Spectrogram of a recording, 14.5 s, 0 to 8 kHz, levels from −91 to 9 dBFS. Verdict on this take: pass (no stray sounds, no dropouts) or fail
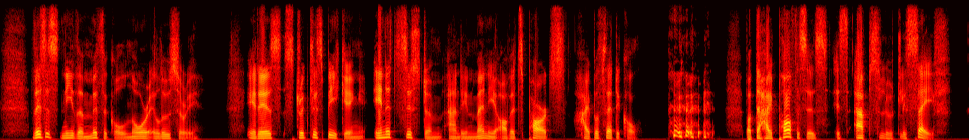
fail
